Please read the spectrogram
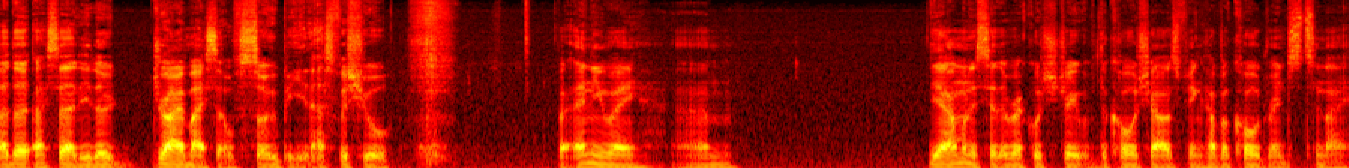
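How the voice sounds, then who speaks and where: A man with an English accent at a fairly quick pace, broken by long, frequent pauses. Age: 20s. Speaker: vlogger. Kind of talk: casual vlog monologue. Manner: halting, with frequent fillers and self-corrections.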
